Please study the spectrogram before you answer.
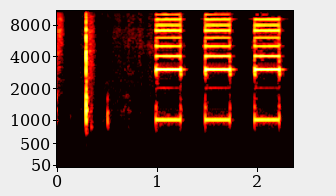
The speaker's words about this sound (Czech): Slyšeli jsme 4 tóny, které nám informovaly o tom, že powerbanka je nabitá někde v rozsahu 75% až 100%.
